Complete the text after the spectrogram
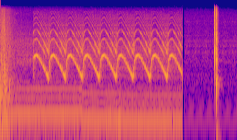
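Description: A police siren wails, rising and falling quickly.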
